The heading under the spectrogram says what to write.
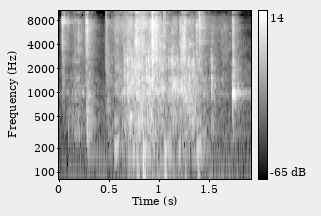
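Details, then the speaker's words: Predator 301cc single swapped into a 1989 Yamaha Warrior, choke on, started with no exhaust fitted: raw, sharp cracking bark as it catches and revs, nothing muffling it. "all right let's start it with no exhaust all right choke on fuel on gas whatever"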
